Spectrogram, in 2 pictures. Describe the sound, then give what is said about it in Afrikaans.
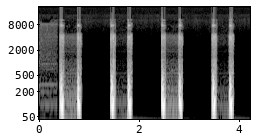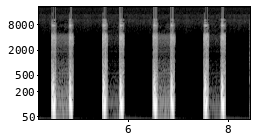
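A steady, healthy human heartbeat with clear lub-dub pairs, the first and second heart sounds made by the closing of the heart valves, about eight beats at a regular slow rhythm, distinct against a quiet background with a faint low hum between beats. “hoe klink 'n hartklop van 'n gesonde hart”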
